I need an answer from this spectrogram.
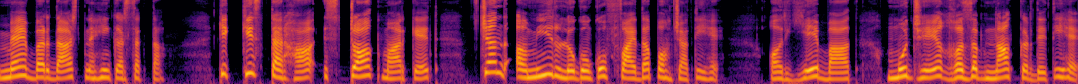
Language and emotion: Urdu, angry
